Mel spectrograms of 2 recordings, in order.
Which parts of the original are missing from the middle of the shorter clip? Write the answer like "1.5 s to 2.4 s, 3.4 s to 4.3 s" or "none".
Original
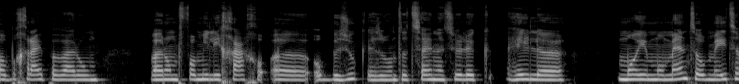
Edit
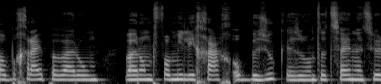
1.2 s to 1.4 s, 2.6 s to 3.1 s

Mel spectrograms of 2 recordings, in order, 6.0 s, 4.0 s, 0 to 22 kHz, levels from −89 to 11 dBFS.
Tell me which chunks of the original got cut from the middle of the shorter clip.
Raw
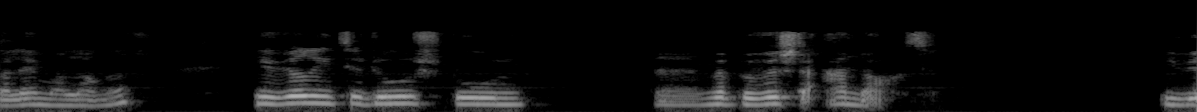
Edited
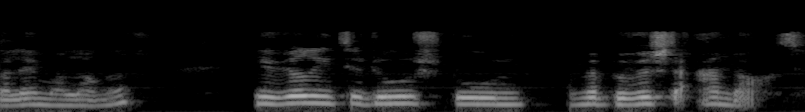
2.9 s to 3.5 s

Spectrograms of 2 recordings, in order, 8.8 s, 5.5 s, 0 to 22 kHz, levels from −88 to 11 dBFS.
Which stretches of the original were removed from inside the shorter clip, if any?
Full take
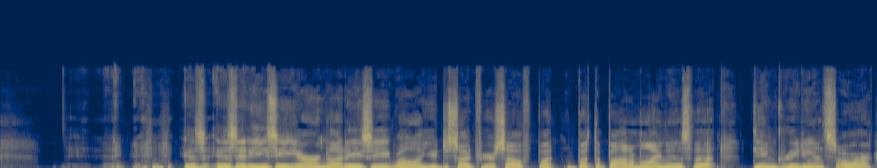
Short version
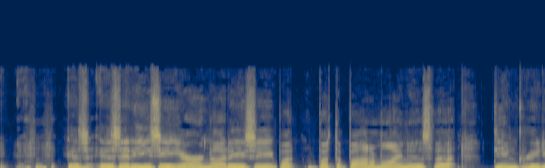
3.9 s to 5.3 s

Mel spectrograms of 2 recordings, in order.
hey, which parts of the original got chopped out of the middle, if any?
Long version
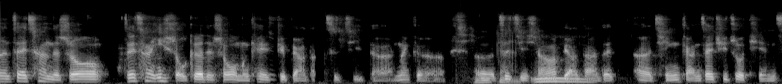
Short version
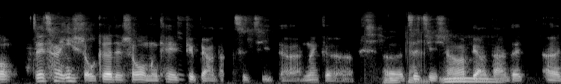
none

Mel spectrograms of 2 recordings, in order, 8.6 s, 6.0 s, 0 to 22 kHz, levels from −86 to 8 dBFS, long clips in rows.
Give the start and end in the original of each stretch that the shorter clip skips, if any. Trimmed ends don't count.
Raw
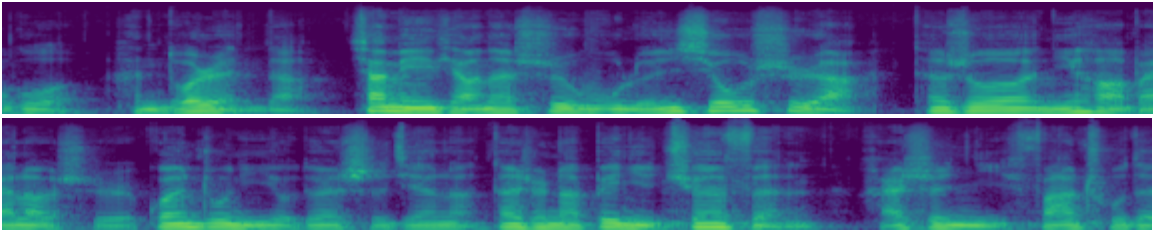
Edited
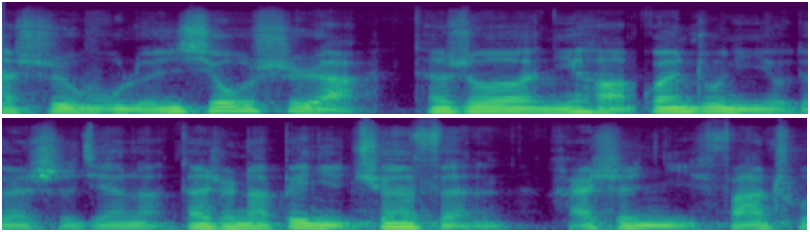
4.2 s to 4.8 s

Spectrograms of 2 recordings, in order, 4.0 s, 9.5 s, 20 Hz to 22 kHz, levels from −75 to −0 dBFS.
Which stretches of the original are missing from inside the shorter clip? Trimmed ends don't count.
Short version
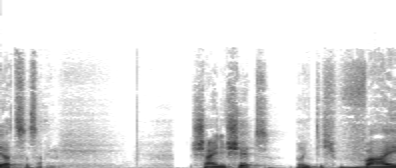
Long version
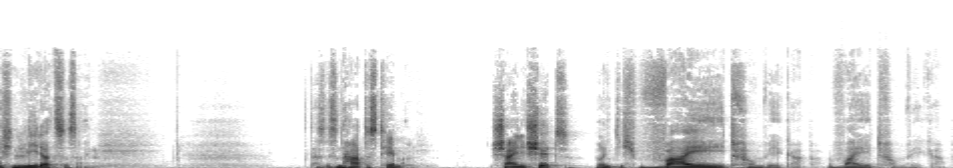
2.1 s to 4.7 s

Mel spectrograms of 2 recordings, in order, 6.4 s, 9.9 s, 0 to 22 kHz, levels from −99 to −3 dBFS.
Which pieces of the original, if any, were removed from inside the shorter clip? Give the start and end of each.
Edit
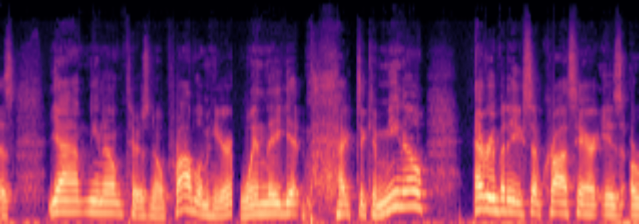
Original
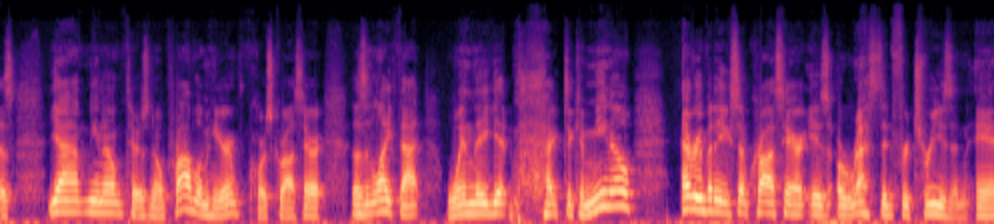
2.3 s to 4.4 s

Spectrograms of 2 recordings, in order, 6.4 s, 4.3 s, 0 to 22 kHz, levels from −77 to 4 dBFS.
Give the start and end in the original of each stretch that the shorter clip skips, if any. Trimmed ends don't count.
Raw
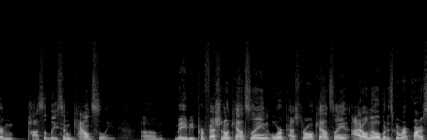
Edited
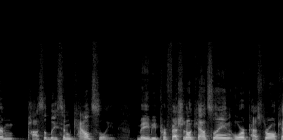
1.9 s to 2.5 s

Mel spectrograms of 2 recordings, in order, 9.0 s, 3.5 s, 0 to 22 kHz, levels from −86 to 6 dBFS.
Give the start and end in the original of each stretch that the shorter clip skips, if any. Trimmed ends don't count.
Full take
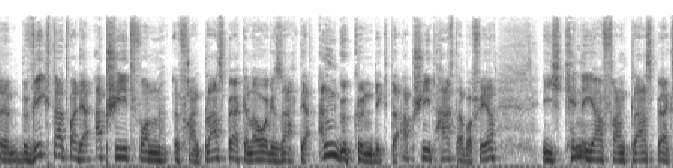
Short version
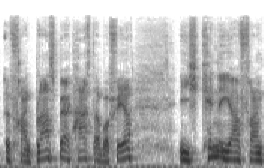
3.2 s to 5.8 s

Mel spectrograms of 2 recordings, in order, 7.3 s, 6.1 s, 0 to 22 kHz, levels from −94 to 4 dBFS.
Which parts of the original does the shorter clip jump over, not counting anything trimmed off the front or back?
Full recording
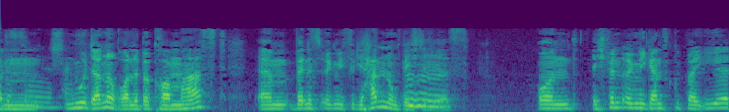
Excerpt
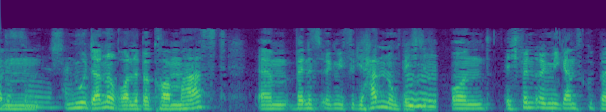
4.3 s to 5.2 s

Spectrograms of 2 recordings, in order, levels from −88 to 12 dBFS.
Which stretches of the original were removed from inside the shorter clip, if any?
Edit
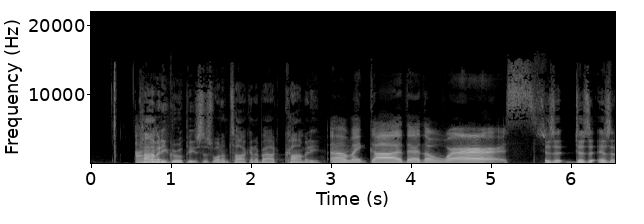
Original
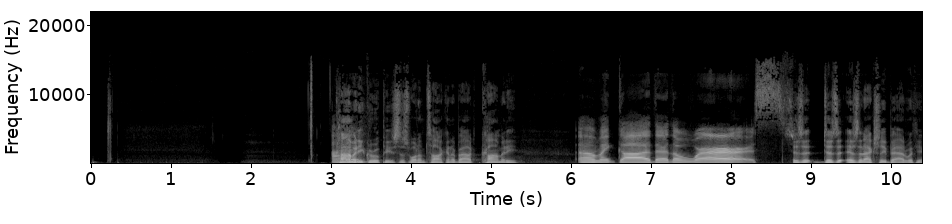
5.4 s to 6.0 s

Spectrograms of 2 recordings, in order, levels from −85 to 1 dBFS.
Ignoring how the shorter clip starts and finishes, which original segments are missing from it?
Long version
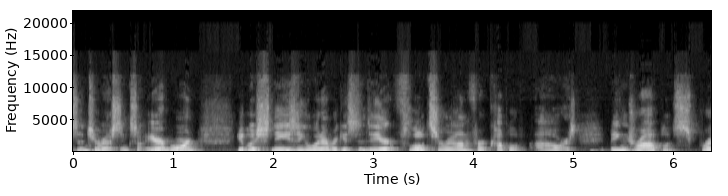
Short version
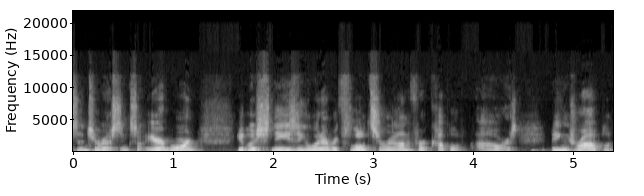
2.6 s to 3.2 s

